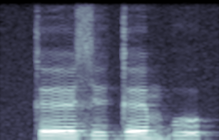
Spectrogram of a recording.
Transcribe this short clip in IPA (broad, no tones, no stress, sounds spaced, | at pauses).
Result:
k ɛ z e ɡ ɛ m b ʊ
